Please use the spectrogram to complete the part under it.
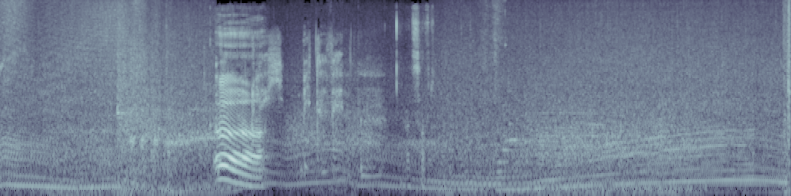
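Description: Tyres squeal on wet pavement.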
